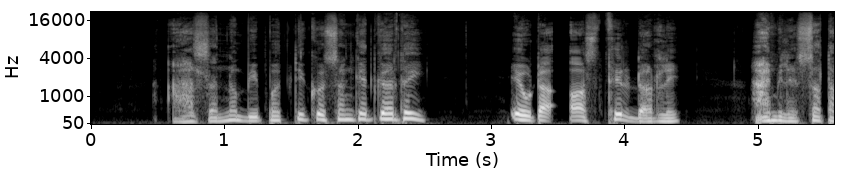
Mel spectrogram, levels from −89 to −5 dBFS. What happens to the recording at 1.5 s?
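Nothing goes wrong at 1.5 s; the speech carries on cleanly through that moment with no dropout, click or distortion.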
